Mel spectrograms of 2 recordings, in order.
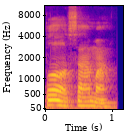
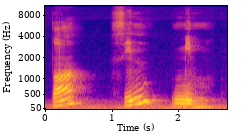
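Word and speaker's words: طسم: dan al-qasas di sini bacanya bukan th sama bukan th sama tapi kita Eja satu-satu ini dibaca th ini dibaca Sin ini dibaca mim th Sin mim dan untuk panjang tho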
